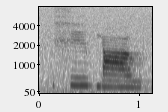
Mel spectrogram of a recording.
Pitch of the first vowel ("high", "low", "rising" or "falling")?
high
